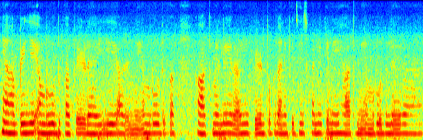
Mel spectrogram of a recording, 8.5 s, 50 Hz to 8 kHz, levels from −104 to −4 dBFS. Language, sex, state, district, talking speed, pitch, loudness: Hindi, female, Haryana, Rohtak, 225 wpm, 195 Hz, -16 LUFS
